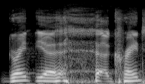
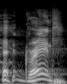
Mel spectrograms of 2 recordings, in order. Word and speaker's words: Grant: And he's got here Crent, sorry. Grant.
